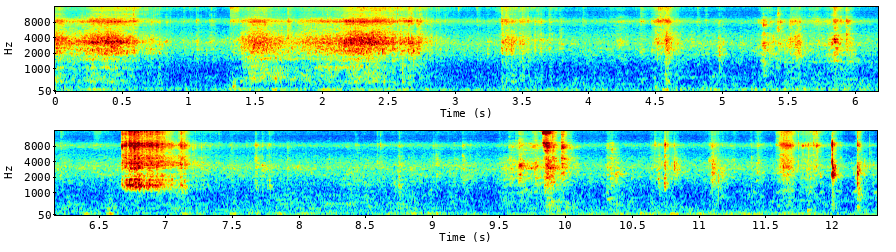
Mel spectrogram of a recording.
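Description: Scraping, knocking and rustling as pigeon feeders are handled at a wire cage, with a short louder rustle about seven seconds in and a few clicks near the end, over a steady low rumble.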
